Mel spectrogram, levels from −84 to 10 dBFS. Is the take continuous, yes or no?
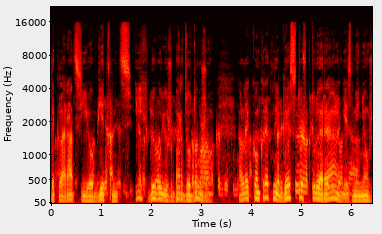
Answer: yes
